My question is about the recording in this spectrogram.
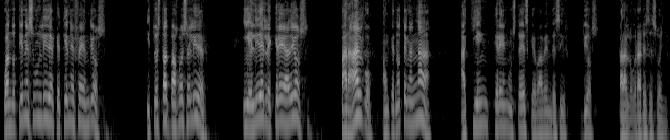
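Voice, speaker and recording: A male pastor preaching a sermon, swinging between loud declarations and quiet storytelling. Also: on the high side, a little slow. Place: church sanctuary. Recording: reverberant church hall.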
